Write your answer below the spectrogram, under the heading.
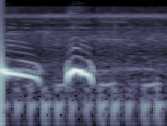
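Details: Single spotted dove decoy for trapping giving a brief pair of coos. The first is a long falling husky note and the second a short arched one. Faint low regular pulses run beneath.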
